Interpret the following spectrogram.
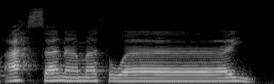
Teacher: I-nya sudah tidak usah dipanjangkan lagi.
